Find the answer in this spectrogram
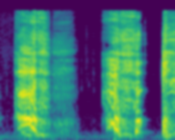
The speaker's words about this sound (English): I have a really bad cough.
